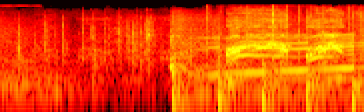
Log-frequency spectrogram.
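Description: Street brass band music: about a second in, a held brass note slides slowly upward over a few sharp drum beats.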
